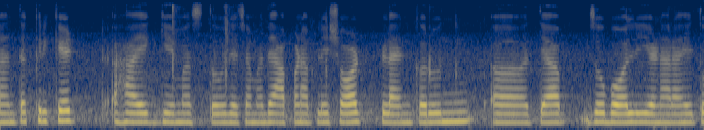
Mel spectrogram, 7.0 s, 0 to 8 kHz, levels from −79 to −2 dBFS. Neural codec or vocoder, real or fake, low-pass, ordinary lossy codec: none; real; 7.2 kHz; none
